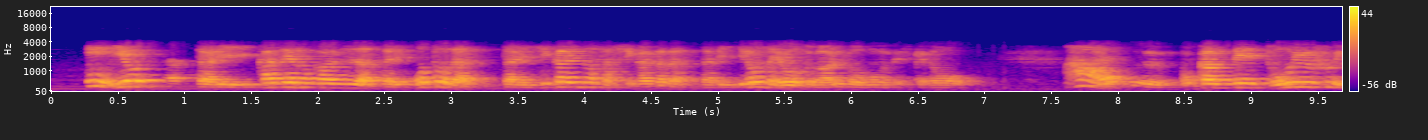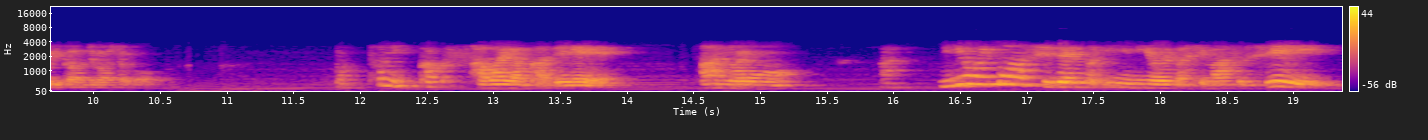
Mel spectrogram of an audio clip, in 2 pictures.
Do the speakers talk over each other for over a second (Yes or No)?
No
